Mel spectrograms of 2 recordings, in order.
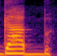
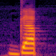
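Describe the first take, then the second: First: The word ends with a b sound. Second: The word ends with a p sound. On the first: The speaker calls it wrong. "hindi yan gab" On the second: The speaker calls it right. "final P sound, hindi B"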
